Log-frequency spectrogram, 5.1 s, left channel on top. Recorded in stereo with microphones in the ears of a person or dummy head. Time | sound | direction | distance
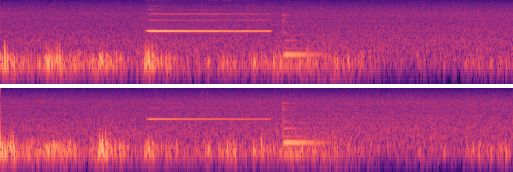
1.4 | a flute | 80° left | ?
2.8 | a piano | 15° right (ahead or behind) | ?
